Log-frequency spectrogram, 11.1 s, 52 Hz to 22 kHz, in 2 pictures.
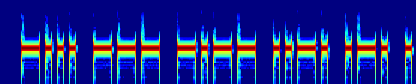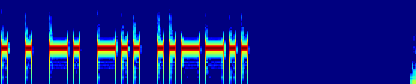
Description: Morse code, heard as a keyed tone, about 15 wpm, 700 Hz. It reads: BOYFRIEND?
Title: Sentences from Top 1000 Words - Review Part 5 - 15wpm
